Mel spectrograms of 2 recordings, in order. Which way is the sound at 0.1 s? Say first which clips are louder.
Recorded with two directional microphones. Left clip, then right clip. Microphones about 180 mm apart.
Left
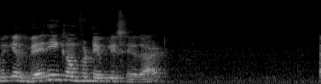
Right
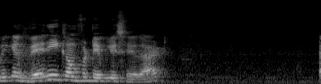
Right 3 dB; 25° right (ahead or behind).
